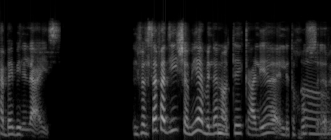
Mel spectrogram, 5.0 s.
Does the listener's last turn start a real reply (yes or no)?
no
